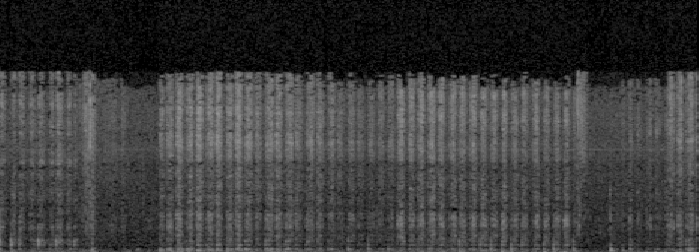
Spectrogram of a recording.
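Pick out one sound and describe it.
A pencil scratches rapidly across paper.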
